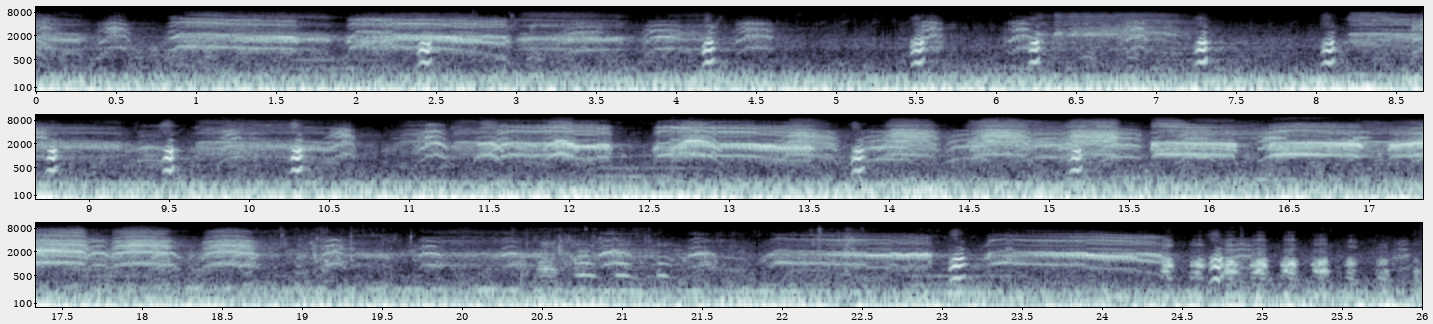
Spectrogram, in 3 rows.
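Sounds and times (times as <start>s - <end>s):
steady low rumble: 0.0s - 26.0s
waterfowl honking: 5.4s - 26.0s.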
